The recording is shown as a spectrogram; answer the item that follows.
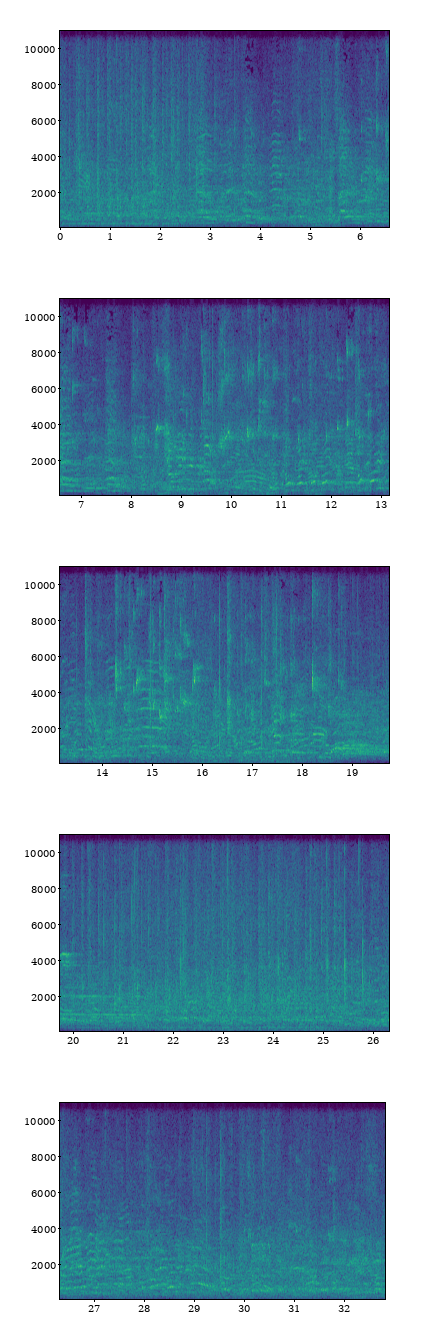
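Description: Spectators' voices and chatter filling a gymnasium during a basketball game, with a basketball bouncing on the hardwood court.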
